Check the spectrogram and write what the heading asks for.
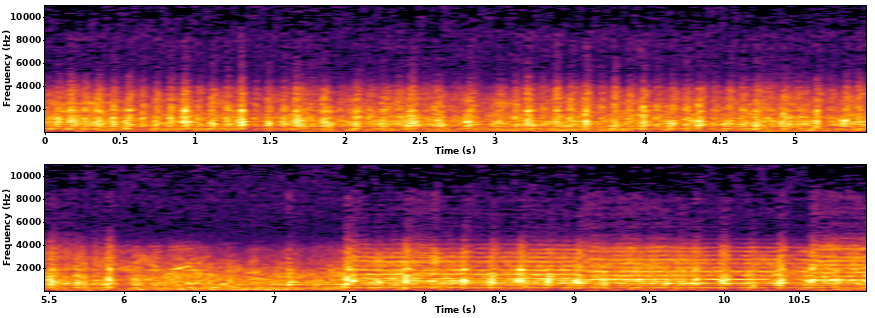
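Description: High school marching band playing on a stadium field, heard from the stands: a busy passage of marching drums, with the band's brass coming in on held chords about seven and a half seconds in.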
